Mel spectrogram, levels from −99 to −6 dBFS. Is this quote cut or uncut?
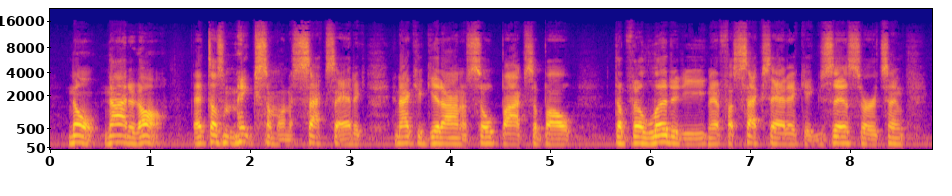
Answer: cut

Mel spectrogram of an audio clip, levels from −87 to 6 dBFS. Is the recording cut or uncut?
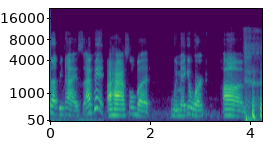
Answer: cut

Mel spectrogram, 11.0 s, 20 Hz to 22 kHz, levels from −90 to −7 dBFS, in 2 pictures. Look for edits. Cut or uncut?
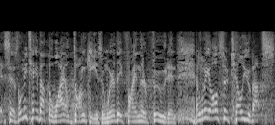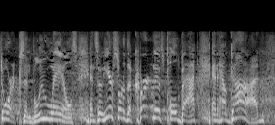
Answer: uncut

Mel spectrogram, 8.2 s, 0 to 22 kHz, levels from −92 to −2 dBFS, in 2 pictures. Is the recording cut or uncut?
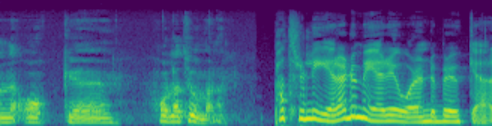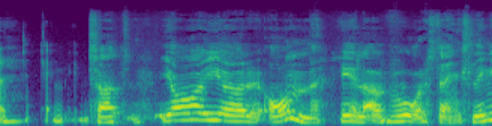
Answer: cut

